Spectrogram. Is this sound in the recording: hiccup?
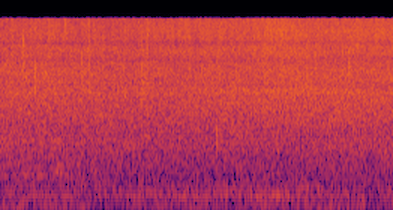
no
